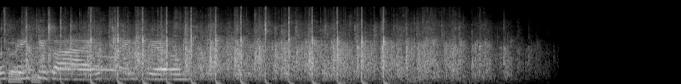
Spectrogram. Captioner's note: applause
